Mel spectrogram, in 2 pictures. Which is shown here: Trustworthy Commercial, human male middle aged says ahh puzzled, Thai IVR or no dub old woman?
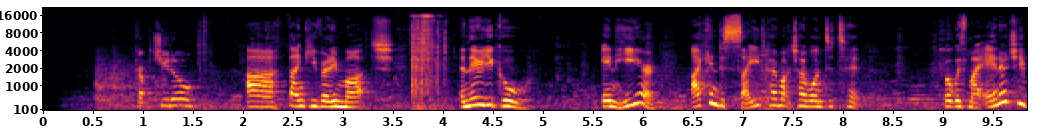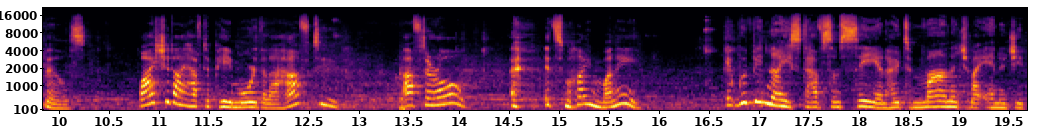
Trustworthy Commercial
